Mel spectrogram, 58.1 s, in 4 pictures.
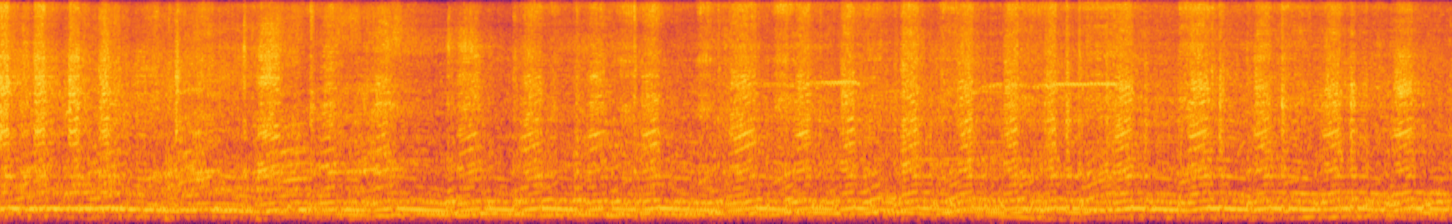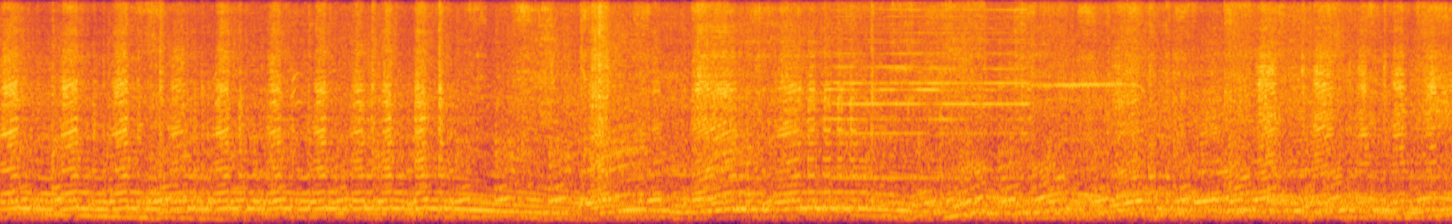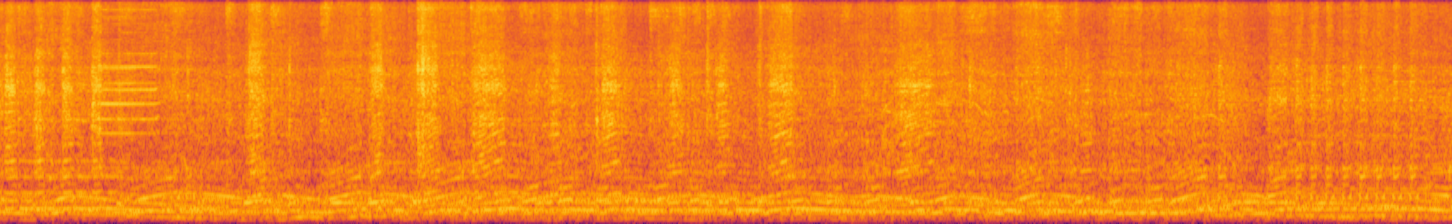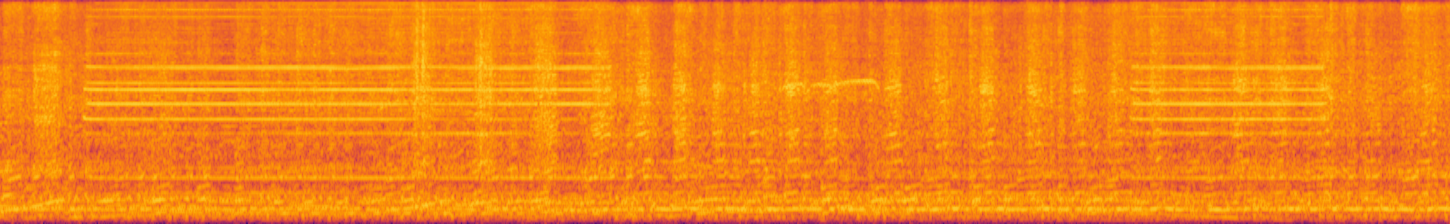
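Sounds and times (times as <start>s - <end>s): car engines revving: 0.0s - 58.0s
high horn-like tone: 22.3s - 26.0s, 29.6s - 30.8s, 44.2s - 50.1s, 54.6s - 57.2s.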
